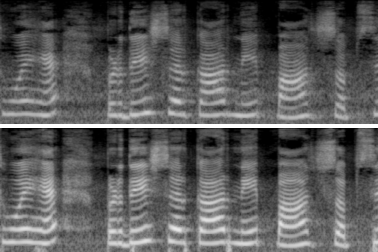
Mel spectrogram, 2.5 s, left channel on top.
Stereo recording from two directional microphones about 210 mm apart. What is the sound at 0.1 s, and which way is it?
A woman's voice, 35° right (ahead or behind).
